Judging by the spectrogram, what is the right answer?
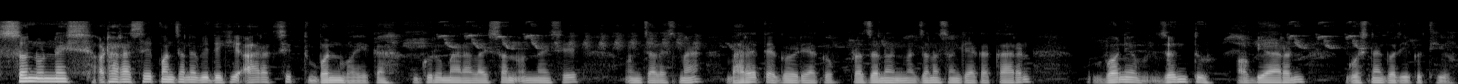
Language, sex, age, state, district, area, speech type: Nepali, male, 45-60, West Bengal, Jalpaiguri, urban, read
